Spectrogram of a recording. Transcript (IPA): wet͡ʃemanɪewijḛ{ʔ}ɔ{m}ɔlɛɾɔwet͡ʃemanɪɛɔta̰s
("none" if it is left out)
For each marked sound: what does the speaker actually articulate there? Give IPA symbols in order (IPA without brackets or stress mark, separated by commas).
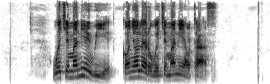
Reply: k, ɲ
